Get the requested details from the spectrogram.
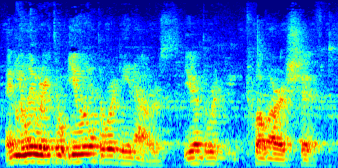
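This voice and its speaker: A man's voice: mid-range voice, lively intonation, racing, a little mellow, echoey room, distant mic, dull audio. A young man tossing out blunt, profane remarks in casual chat with friends.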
